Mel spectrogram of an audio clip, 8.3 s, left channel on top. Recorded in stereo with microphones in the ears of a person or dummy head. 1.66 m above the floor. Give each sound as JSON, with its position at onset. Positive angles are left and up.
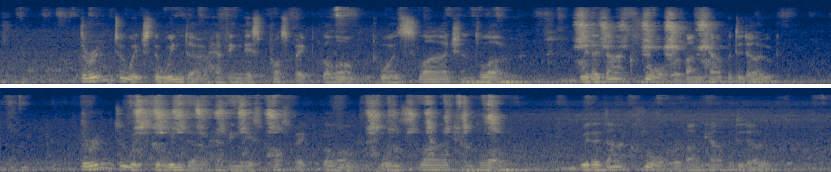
{"t": 0.8, "sound": "a man speaking", "side_deg": 45, "distance_m": 1.5}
